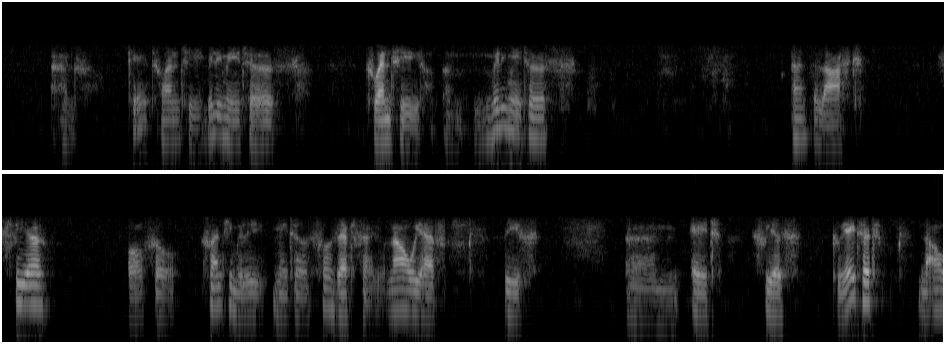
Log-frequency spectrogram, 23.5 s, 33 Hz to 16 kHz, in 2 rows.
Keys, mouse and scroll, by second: 0.7-3.1 typing, 2.4 KP_Enter, 3.9 click, 7.0 click, 8.1 Left, 8.8 Delete, 9.4 Return, 11.8 click, 13.4 click, 14.6 BackSpace, 15.4 Return, 16.8-21.3 drag.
